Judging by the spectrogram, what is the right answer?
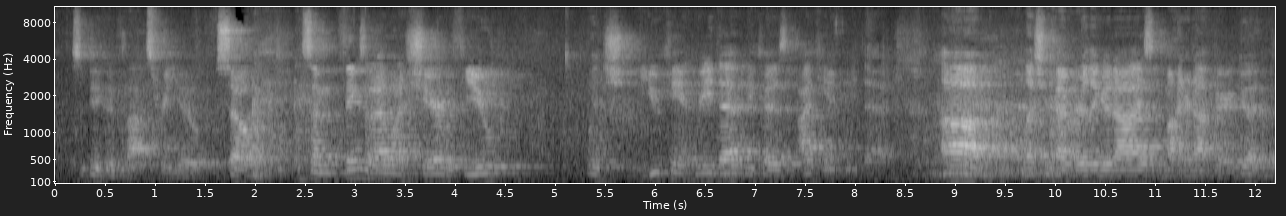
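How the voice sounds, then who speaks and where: A man talks with ordinary pitch variation, his voice carrying audible room echo amid noticeable background noise. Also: medium pitch for a man, moderate pace. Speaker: high school biology teacher. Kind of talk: school presentation to parents. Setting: school auditorium with audience. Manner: loud.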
